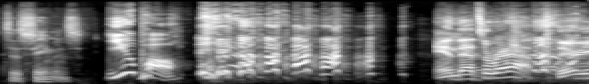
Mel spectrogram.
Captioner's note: laughing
